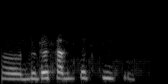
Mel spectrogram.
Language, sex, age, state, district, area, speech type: Bengali, female, 45-60, West Bengal, South 24 Parganas, rural, conversation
